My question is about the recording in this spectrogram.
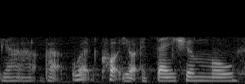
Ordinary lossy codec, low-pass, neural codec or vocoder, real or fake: MP3, 32 kbps; 3.6 kHz; none; real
